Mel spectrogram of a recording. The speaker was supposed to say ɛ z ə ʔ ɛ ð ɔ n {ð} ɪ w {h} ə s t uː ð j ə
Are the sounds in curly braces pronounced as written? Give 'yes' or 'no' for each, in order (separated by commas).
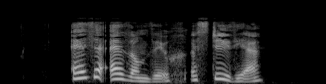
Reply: yes, no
